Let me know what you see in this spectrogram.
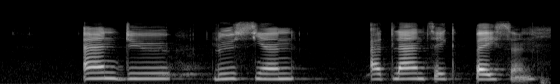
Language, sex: English, female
